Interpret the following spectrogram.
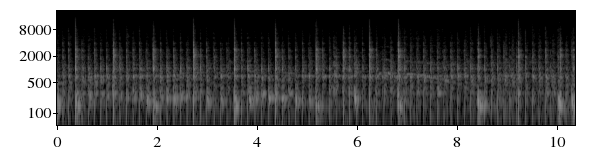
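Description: Marching drumline with tenor drums (quads) playing a fast warm-up groove, with dense rapid stick strokes and a loud accent about every 0.8 seconds.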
